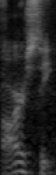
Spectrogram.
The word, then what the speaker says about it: Arcy: RC. Like Marcy without the M.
